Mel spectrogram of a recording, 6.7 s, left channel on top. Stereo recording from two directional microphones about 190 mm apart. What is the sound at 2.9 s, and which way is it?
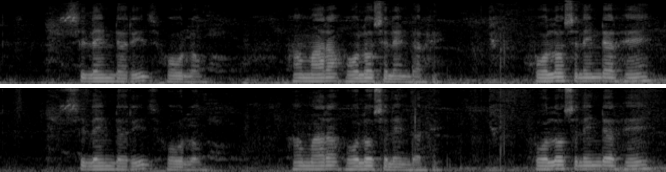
Speech, 20° right (ahead or behind).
